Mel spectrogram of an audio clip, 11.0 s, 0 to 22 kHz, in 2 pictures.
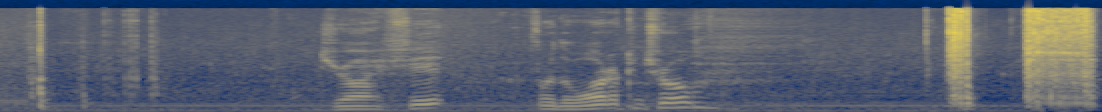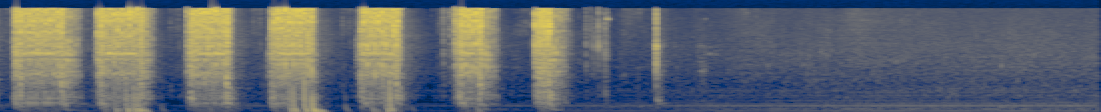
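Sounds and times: impact driver driving screw: 4.7s - 8.6s.

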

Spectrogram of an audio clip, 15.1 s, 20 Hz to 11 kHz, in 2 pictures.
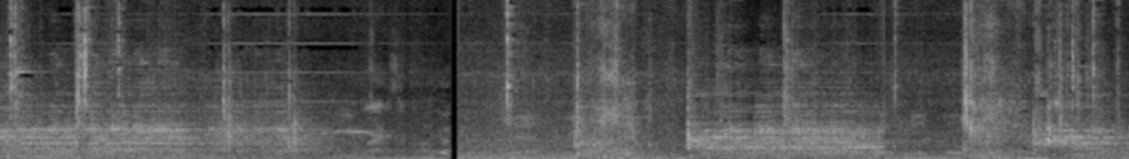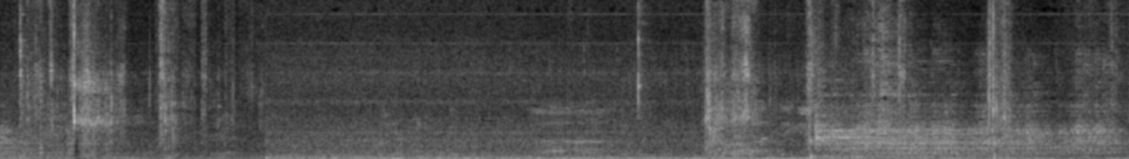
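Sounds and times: bike thumping on concrete ledge: 12.2s - 15.0s.

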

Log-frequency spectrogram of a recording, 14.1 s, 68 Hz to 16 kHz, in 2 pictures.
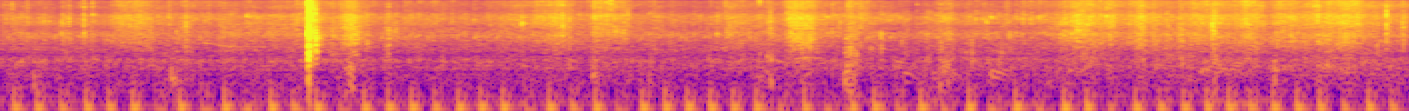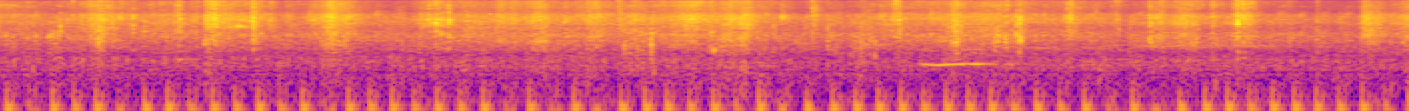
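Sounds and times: small engine idling: 0.0s - 14.0s.

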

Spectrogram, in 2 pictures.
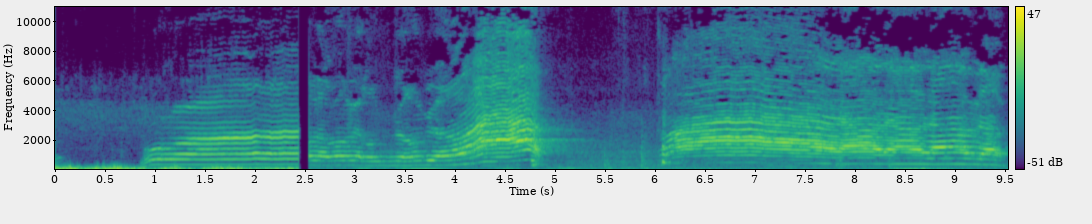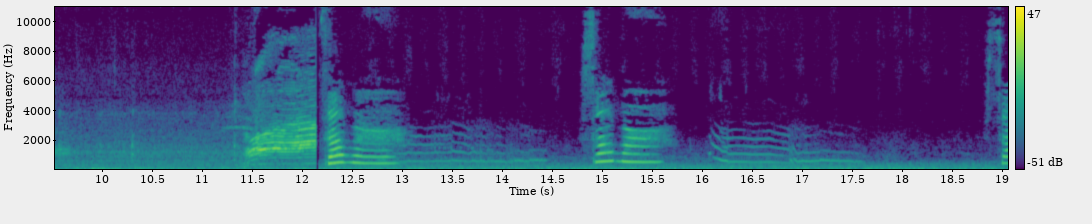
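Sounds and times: cat yowl: 1.0s - 5.3s, 6.0s - 9.6s, 11.3s - 12.2s
cats meowing: 1.0s - 9.7s, 11.2s - 12.2s, 12.8s - 14.6s, 16.0s - 18.0s.

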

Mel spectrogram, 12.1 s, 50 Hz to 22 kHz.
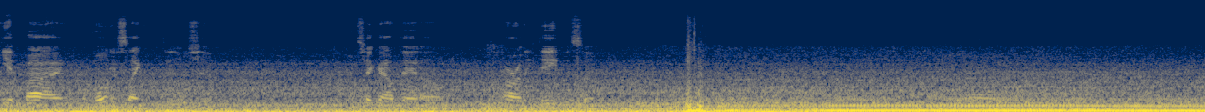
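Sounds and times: low rumble in car cabin: 0.0s - 12.0s
short knock: 6.8s - 7.2s.

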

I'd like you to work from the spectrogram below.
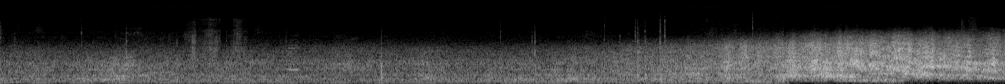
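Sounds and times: jet fighter flying past: 3.6s - 10.0s.

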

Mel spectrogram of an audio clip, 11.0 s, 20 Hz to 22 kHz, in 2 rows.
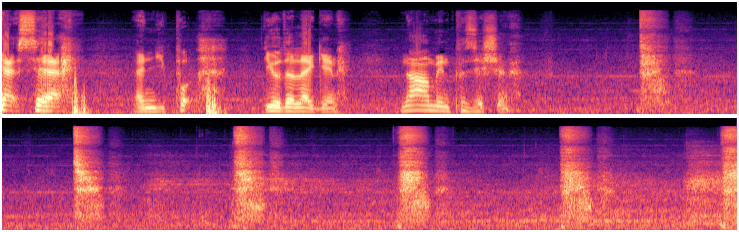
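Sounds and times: man breathing forcefully: 7.2s - 7.8s, 8.4s - 8.9s, 9.7s - 11.0s.

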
